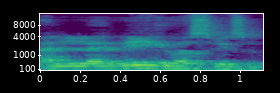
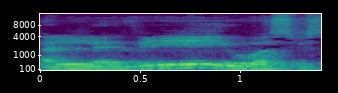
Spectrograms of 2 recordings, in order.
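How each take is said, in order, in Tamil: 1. முதல் பகுதி குறுகலாக லேசாக இருக்கிறது. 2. முதல் பகுதி அதிக நேரம் பிடித்து அழுத்தமாக சொல்லப்படுகிறது. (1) "தப்பு" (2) "அல்லதி அழுத்தமா சொல்லணும்"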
